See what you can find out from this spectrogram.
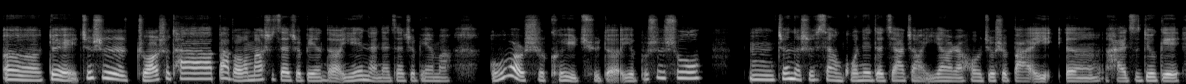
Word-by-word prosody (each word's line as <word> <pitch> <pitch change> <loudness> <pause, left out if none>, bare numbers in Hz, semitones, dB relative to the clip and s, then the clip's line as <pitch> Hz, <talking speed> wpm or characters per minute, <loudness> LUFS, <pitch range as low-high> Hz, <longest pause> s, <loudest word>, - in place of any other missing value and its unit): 呃， 205 -5 +3
对， 205 -5 +3
就 290 -1 +1
是 270 -9 +4
主 - - 0
要 185 +3 +6
是 270 - -3
他 260 0 +3
爸 275 - +2
爸 175 - +2
妈 185 - +1
妈 210 +3 +1
是 235 - -3
在 195 -4 +2
这 175 - -1
边 170 0 -1
的， - - -1
爷 170 +4 -1
爷 - - +2
奶 195 -4 -2
奶 155 0 -6
在 170 +2 -4
这 170 0 -4
边 170 0 -7
嘛， 160 0 -8 0.4
偶 - - 0
尔 370 - +8
是 185 0 -2
可 180 0 -4
以 165 -5 0
去 - - -6
的， - - -1
也 160 - -1
不 235 - -9
是 295 +5 -2
说， 290 0 +1 0.5
嗯， 215 -2 0
真 260 +3 +4
的 250 - +4
是 210 -1 -2
像 200 -4 -2
国 170 +1 -3
内 185 +1 0
的 170 - +2
家 170 +1 -2
长 175 - -5
一 - - -8
样， 165 0 -2
然 155 -1 -2
后 170 0 -4
就 170 - -1
是 170 - -2
把 150 -1 -4
一 135 +3 -1 0.2
呃， 150 0 -1
孩 150 0 -3
子 170 +2 -7
丢 175 0 +2
给 160 -2 +4
185 Hz, 300 characters per minute, -23 LUFS, 165-230 Hz, 0.5 s, 尔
